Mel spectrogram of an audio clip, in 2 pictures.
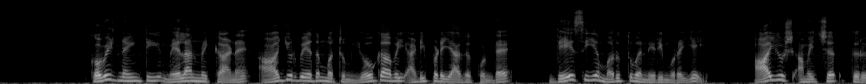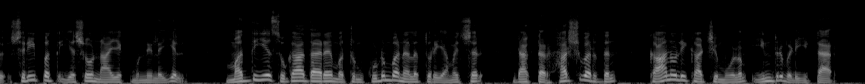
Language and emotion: Tamil, neutral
